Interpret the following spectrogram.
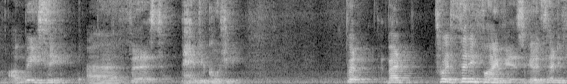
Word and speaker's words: pedagogy: better god to use some people say pedagogy under God you stress on the first syllable this generally refers to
